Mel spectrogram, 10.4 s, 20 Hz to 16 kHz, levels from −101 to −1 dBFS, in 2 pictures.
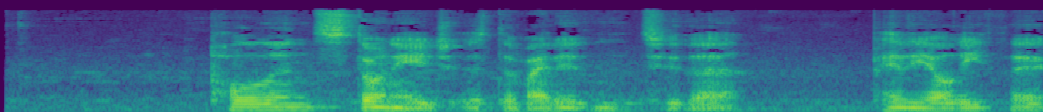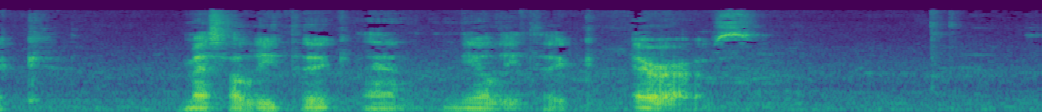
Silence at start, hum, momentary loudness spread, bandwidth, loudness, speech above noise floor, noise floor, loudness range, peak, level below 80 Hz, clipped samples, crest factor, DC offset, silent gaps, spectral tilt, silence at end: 0.45 s; none; 14 LU; 11.5 kHz; -23 LUFS; 26 dB; -49 dBFS; 5 LU; -2 dBFS; -46 dBFS; under 0.1%; 22 dB; under 0.1%; none; -4.5 dB/octave; 0.25 s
